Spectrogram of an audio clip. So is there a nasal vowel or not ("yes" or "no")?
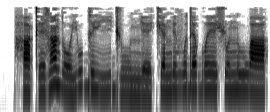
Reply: yes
